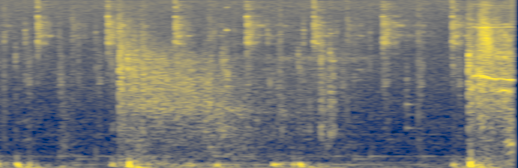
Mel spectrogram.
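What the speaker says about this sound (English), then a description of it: "I love shooting those things up close and personal for some reason" Gunfire from shooting enemies in the video game Serious Sam Second Encounter: a string of punchy, booming shots at an uneven pace, moderately loud over a low rumbling game backdrop.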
